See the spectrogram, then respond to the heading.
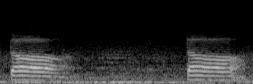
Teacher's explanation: زبان کی نوک جب سامنے والے دانتوں کے ساتھ لگے تو تا ادا ہوتا ہے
